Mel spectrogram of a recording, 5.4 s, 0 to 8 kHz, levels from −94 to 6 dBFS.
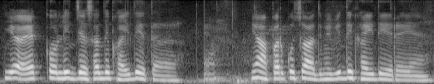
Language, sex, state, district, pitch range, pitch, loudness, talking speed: Hindi, female, Uttar Pradesh, Saharanpur, 175-215 Hz, 200 Hz, -14 LUFS, 165 wpm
